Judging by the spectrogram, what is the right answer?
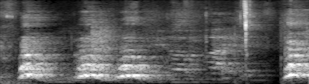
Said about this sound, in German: ich hoffe, dass mein Hund jetzt mal schnell aufhört zu bellen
